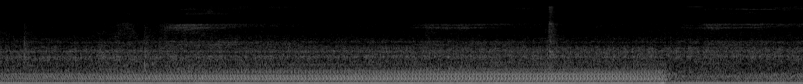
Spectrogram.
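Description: Light 'N' Easy robot vacuum cleaner running, a steady, rather quiet motor hum with several steady tones. The tones cut off suddenly near the seven-second mark while a low hum goes on.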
